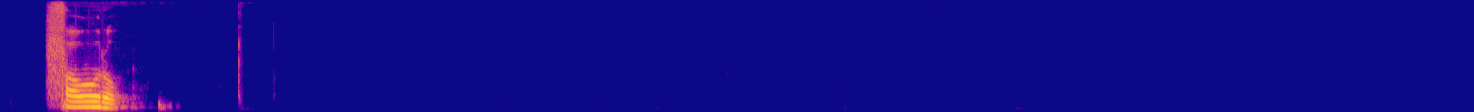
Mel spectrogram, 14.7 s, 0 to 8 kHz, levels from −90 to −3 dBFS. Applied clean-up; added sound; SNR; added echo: none; none; none; none.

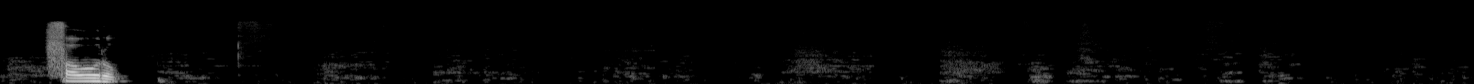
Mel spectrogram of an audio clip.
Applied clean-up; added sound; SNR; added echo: classical method Wiener filter.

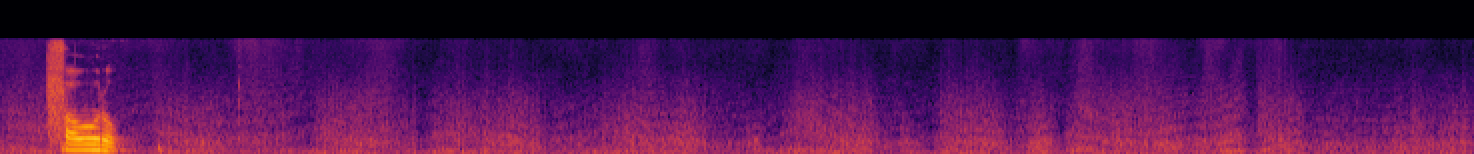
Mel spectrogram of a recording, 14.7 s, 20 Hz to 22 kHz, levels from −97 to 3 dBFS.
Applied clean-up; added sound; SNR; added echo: none; Fire; 17 dB; none.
